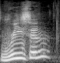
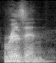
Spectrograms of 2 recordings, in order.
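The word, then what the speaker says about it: Rizin: Reason. Ryzen. Ryzen. Spell it.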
